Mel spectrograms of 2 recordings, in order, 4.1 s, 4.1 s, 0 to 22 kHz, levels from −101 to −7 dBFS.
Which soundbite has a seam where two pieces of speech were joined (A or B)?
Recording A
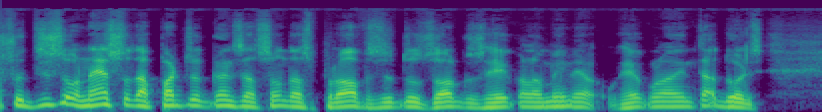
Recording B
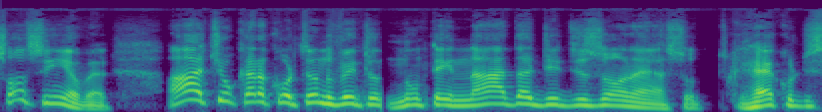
B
